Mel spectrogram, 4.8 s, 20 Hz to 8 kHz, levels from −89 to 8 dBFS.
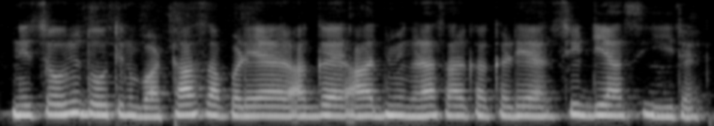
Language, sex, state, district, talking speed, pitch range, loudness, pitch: Marwari, female, Rajasthan, Nagaur, 240 wpm, 185-200 Hz, -25 LUFS, 190 Hz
